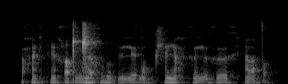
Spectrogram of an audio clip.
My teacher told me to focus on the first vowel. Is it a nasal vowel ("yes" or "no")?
yes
